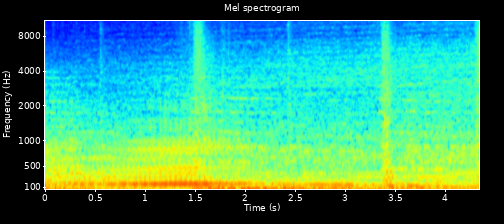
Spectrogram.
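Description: A car driving, its engine a low steady tone, layered with a dark trailer score and two short whooshing swells.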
